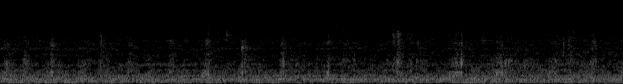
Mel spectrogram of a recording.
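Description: A person chewing food, with soft, irregular mouth clicks and crunches.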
